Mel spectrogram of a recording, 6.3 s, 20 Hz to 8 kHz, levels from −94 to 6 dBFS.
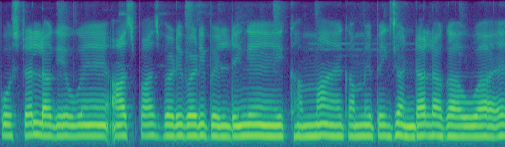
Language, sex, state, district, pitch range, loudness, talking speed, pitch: Hindi, female, Uttar Pradesh, Varanasi, 170-180 Hz, -15 LUFS, 170 wpm, 175 Hz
